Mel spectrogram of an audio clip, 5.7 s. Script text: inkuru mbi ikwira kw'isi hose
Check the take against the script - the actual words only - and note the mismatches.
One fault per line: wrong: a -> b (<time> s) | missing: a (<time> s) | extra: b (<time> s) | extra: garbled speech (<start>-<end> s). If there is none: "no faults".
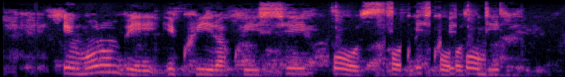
extra: garbled speech (3.8-5.0 s)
